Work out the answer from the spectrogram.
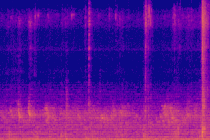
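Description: Small birds chirping in short, repeated downward-sliding calls, over a low rumble, with a sharp click near the end.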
